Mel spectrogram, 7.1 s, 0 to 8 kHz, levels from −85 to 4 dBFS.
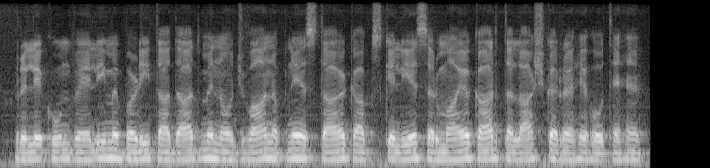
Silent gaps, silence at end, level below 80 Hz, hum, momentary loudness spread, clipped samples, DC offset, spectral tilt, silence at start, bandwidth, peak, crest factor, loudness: none; 0.6 s; -32 dBFS; none; 4 LU; under 0.1%; under 0.1%; -7.5 dB/octave; 0.1 s; 7.8 kHz; 0 dBFS; 14 dB; -14 LUFS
